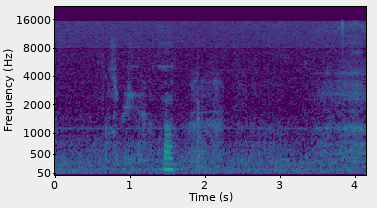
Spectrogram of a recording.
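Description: Near silence: room tone, with one brief, faint murmured word about one and a half seconds in.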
